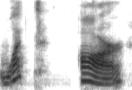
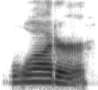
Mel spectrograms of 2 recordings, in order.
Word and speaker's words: what are: Now, for the pronunciation, notice it's not what are, water, water. It's almost like water, but smaller.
